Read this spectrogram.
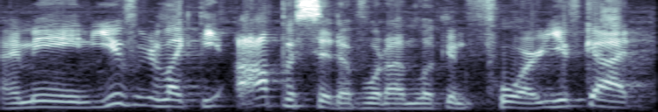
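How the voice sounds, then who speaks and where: A man's voice: fairly high pitch, lively intonation, a little fast. A man giving casual, joking let's-play commentary while chatting with a friend. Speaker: gaming streamer.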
